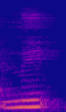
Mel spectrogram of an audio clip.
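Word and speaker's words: μ: Después viene la mi, que se pronuncia de esa manera, mi, como si tuviéramos después de la M una U francesa, ¿sí?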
